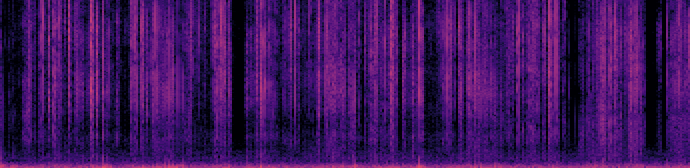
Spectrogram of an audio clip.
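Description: Long painted nails of both hands scratch and tap a large, solid, rough-hewn block of pink Himalayan rock salt, a salt lamp lit from inside. A dense, continuous scratchy rasp, bright and crackly, is heard over a steady low rumble, with brief soft taps that die away almost at once.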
